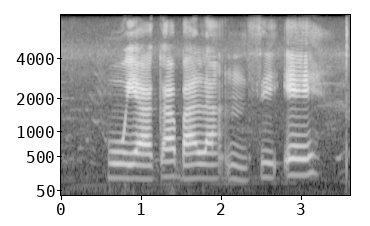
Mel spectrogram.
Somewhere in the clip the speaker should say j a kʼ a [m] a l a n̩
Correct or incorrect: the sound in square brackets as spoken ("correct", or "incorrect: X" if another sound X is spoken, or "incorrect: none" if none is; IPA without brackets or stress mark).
incorrect: b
